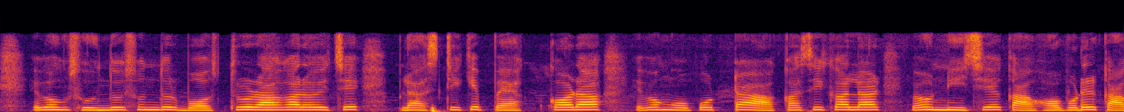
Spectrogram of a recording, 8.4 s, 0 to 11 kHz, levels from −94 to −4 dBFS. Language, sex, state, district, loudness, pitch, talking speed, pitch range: Bengali, female, West Bengal, North 24 Parganas, -17 LUFS, 240 Hz, 150 wpm, 220-250 Hz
